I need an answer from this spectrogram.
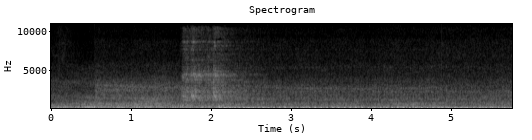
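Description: KTM Duke 250's single-cylinder engine is started on the electric starter: a brief crank about one and a half seconds in, then it catches and idles with an even, rapid low beat. This is the first start after its kill switch assembly was replaced.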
